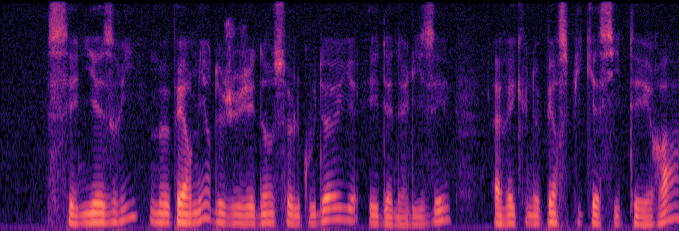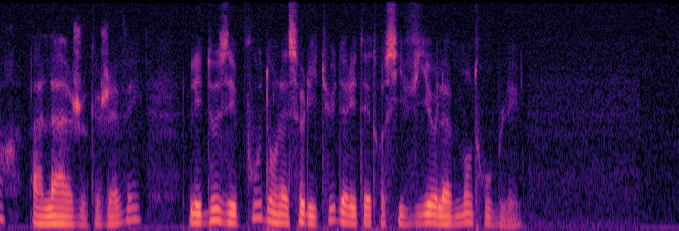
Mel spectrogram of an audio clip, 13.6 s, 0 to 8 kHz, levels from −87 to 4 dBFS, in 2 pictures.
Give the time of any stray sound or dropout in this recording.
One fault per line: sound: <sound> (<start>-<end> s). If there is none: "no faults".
no faults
